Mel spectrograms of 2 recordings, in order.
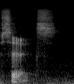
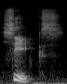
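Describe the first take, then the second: First: The word is said the original way. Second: The word is said the American way. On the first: This is how the word is supposed to be pronounced. "instead of Sikhs" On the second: This is the form Americans are permitted to use. "special permission to Americans to call them Sikhs"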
